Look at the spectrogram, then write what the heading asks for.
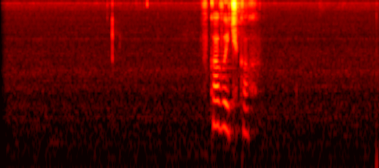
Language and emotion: Russian, neutral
